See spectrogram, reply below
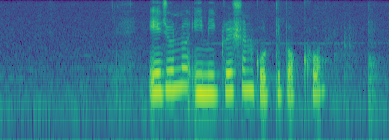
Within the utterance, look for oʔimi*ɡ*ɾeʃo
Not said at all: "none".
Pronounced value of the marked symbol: ɡ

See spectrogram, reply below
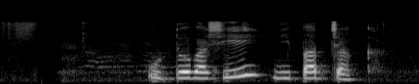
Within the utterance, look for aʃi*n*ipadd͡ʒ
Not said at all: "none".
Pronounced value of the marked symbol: n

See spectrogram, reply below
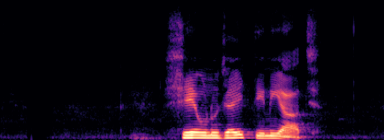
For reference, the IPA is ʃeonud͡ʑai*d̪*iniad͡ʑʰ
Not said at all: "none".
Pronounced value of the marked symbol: t̪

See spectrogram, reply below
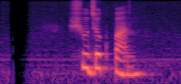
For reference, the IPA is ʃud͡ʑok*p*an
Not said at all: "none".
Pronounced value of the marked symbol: p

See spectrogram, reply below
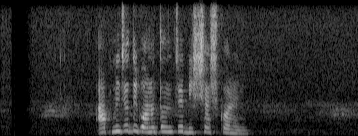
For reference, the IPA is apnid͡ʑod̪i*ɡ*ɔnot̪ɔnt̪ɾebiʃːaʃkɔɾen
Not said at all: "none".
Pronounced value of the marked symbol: ɡ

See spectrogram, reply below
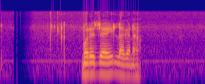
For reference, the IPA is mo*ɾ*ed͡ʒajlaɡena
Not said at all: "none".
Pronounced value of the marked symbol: ɾ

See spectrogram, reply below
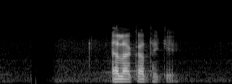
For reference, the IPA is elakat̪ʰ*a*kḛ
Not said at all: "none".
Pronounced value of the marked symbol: e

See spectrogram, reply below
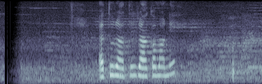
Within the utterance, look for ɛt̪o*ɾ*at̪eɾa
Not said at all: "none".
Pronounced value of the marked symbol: ɾ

